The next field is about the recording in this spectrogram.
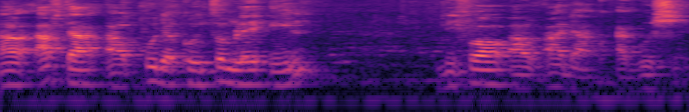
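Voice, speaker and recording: A man with a Ghanaian accent speaks at a medium pitch with fairly even intonation. Noticeable background noise and audible room echo are present. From Ghana, Accra. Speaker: cook. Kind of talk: cooking demonstration. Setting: kitchen.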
